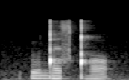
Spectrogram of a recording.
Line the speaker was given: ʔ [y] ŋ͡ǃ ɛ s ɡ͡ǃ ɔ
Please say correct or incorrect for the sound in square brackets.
incorrect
